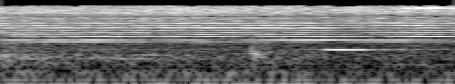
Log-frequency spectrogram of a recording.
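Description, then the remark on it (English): Busy road traffic in Yangon, Myanmar, with horns honking, sustained, overlapping horn tones blaring throughout over a low vehicle rumble, loud, with no one talking. “Myanmar can be a loud place.”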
